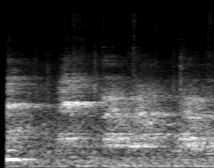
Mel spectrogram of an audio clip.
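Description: Small dog whining in high, thin whimpers, after a short louder sound at the very start.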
